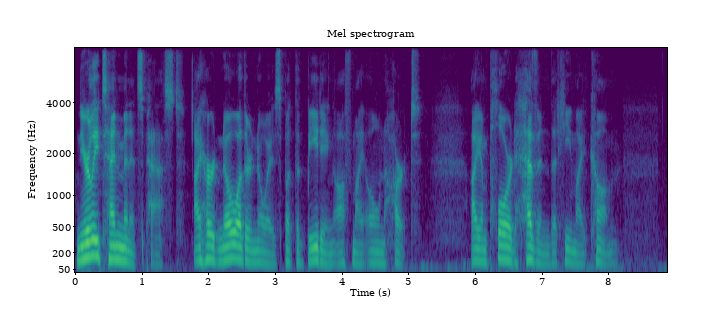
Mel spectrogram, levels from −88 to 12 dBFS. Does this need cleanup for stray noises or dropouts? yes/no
no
